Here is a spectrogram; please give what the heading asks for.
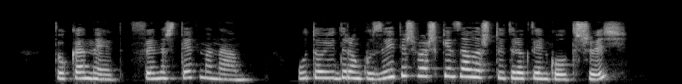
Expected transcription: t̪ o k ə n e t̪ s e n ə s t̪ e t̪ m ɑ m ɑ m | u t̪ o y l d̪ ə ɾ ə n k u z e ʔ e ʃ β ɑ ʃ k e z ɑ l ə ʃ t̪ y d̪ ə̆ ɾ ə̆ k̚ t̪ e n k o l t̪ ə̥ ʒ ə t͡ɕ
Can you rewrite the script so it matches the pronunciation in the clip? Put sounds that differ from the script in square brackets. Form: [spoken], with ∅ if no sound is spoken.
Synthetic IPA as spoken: t̪ o k [ɑ] n e t̪ s e n ə [ʃ] t̪ e t̪ m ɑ [n] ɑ m | u t̪ o y [∅] d̪ ə ɾ ə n k u z e [p] e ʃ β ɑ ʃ k e z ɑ l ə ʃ t̪ y [t̪] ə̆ ɾ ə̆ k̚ t̪ e n k o l t̪ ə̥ [ʃ] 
